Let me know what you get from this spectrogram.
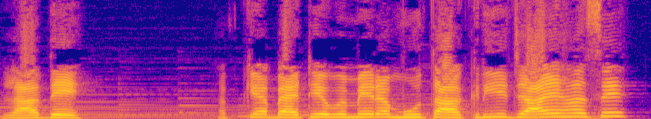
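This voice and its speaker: A woman voicing a domineering middle-aged mother-in-law in a cartoon story, harsh, commanding and sharp-tongued. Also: high voice, fairly quick, smooth, no room sound, faint music behind. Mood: scornful, bossy.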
